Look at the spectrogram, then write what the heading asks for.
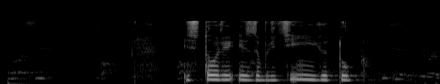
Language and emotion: Russian, neutral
